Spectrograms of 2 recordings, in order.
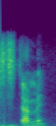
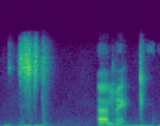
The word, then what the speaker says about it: stomach: let's go respect now remember the ch this word is actually like a k so instead of stomach it's stomach there you go good so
